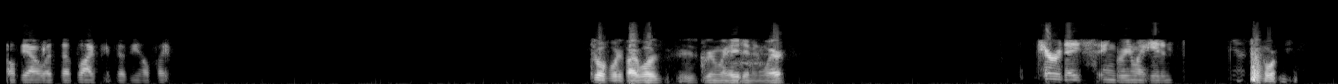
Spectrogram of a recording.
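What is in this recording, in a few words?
police department, scanner audio trunk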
